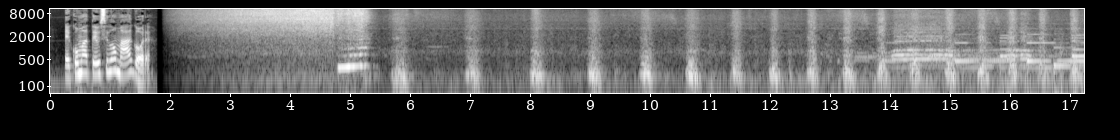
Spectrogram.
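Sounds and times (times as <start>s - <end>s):
speech: 0.2s - 1.8s
steam train letting out a hiss of steam: 1.9s - 17.2s
steam train whistle: 4.7s - 5.6s, 13.2s - 17.2s.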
